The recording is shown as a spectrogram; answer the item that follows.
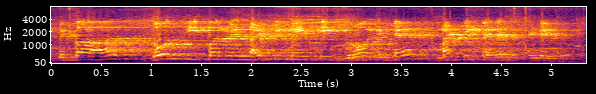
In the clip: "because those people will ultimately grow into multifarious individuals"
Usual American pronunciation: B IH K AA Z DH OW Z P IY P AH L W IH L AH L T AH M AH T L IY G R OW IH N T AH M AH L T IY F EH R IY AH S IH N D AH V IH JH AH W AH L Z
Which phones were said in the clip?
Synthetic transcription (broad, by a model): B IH K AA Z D OW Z P IY P AH L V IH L AH L T AH M AH T L IY G R OW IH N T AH M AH L T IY P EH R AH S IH N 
